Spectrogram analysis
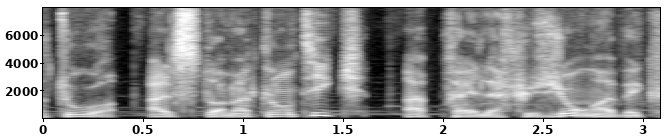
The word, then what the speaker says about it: Alsthom: Notez bien que même si cela ne s'entend pas, Alstom s'écrit alors avec un H.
